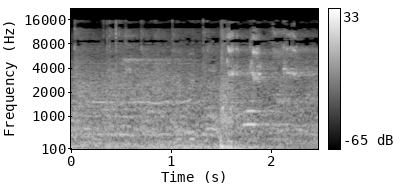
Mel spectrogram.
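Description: A volleyball being struck once with a sharp smack about one and a half seconds in, followed by brief high squeaks of sneakers on the hard court, over a murmur of voices in a large hall.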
